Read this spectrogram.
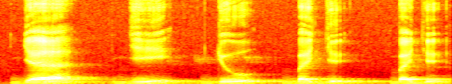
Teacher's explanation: huruf jim itu makhrajnya yaitu tengah lidah menyentuh ke langit-langit, bukan ujung lidah. Jadi kalau ujung lidah bunyinya ja, ji, ju, baj.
